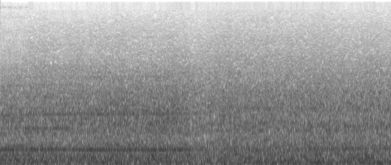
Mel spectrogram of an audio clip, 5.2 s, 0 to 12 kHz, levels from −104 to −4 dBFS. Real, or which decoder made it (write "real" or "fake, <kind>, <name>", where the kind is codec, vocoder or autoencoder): real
